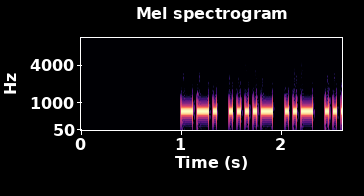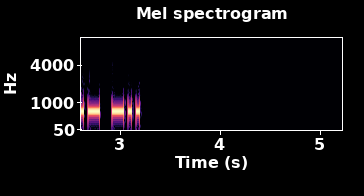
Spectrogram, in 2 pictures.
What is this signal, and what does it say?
Morse code, heard as a keyed tone, about 32 wpm, 700 Hz. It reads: G4UVD
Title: DXCC-100 Call Signs - 5 Characters - Repeated 2x - 30wpm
